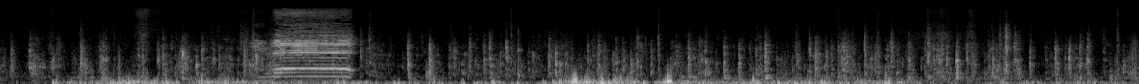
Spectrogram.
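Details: Texel and Merino sheep kept as farm livestock; one wavering, strongly harmonic bleat of under a second stands out against steady low rumbling and clattering pen noise.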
